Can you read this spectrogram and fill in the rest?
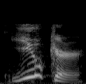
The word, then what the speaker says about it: Uecker: Bob Uecker, his last name is pronounced Euchre.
